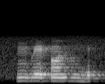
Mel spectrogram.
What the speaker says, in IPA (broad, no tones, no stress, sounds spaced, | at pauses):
m b e ʔ õ ð e̤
